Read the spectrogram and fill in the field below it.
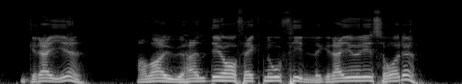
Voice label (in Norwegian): græie, Numedalsmål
